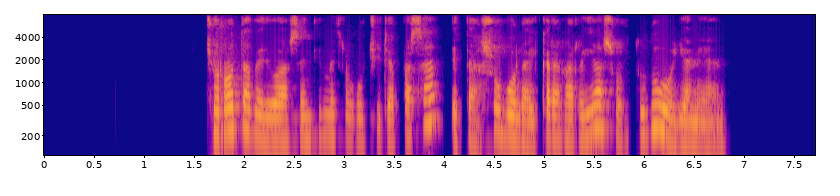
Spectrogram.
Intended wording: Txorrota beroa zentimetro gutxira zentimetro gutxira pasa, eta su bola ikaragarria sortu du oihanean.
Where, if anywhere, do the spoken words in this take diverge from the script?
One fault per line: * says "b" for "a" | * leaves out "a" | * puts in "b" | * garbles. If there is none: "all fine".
* leaves out "zentimetro gutxira"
